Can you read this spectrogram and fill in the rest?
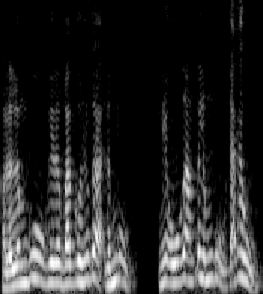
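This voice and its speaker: A middle-aged man with a Malaysian Malay accent, preaching a sermon in a blunt, lively way and acting out the people he quotes. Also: high-pitched, a little fast. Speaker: religious teacher.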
